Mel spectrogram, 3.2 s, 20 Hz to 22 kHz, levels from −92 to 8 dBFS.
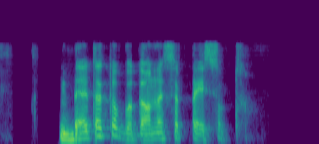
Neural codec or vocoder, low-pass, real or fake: codec, 24 kHz, 3 kbps, HILCodec; 7.2 kHz; fake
